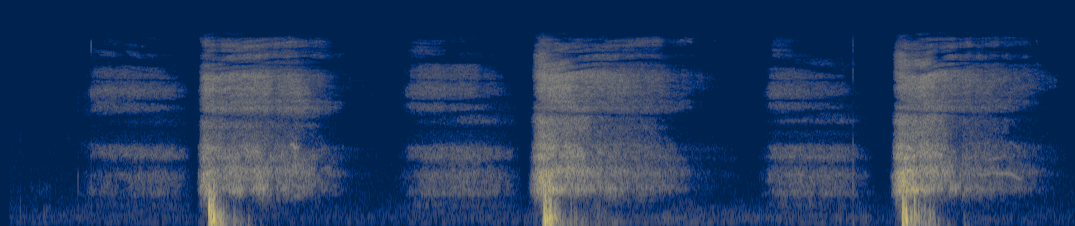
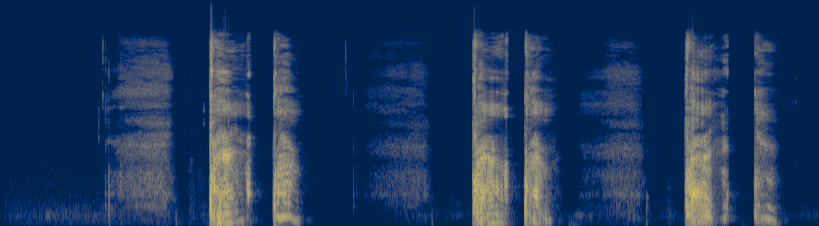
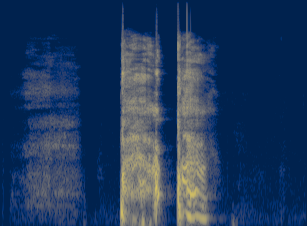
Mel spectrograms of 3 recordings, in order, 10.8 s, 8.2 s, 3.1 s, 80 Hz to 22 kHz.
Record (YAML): exhalation_length: 10.8 s
exhalation_amplitude: 24489
exhalation_signal_mean_std_ratio: 0.3
three_cough_length: 8.2 s
three_cough_amplitude: 32768
three_cough_signal_mean_std_ratio: 0.3
cough_length: 3.1 s
cough_amplitude: 32768
cough_signal_mean_std_ratio: 0.36
survey_phase: beta (2021-08-13 to 2022-03-07)
age: 45-64
gender: Female
wearing_mask: 'No'
symptom_cough_any: true
smoker_status: Never smoked
respiratory_condition_asthma: false
respiratory_condition_other: false
recruitment_source: Test and Trace
submission_delay: 2 days
covid_test_result: Positive
covid_test_method: RT-qPCR
covid_ct_value: 27.6
covid_ct_gene: N gene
